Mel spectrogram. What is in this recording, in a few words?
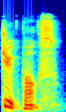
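"jukebox", British English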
